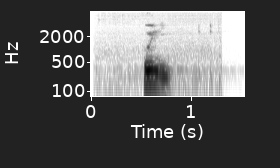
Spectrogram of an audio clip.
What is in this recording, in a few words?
"uni", Japanese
